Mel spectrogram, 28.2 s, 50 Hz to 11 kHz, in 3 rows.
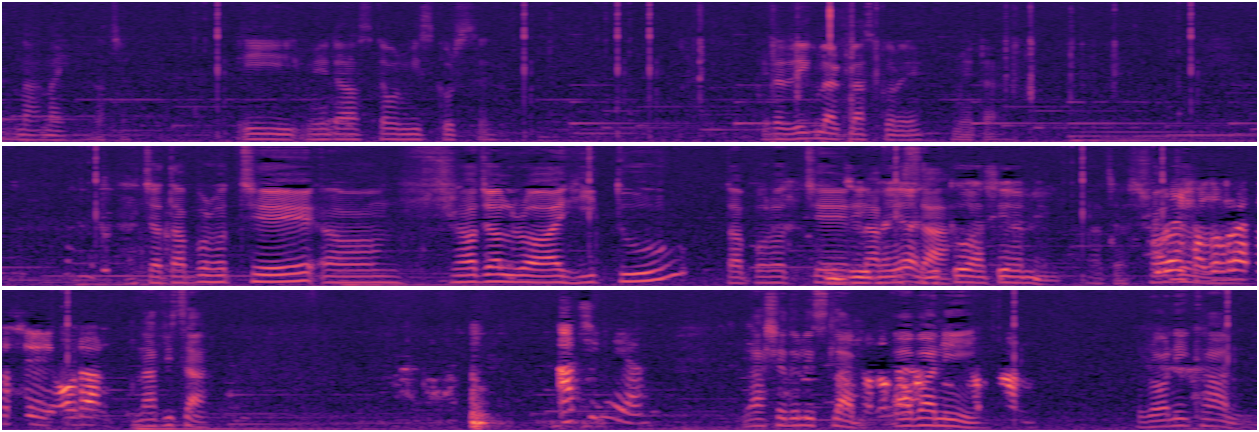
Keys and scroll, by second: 5.8 BackSpace, 6.4 shift+a, 7.5 BackSpace, 8.1 a.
